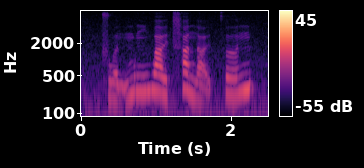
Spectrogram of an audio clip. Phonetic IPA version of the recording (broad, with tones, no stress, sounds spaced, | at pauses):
ʈ͡ʂ w ə̰˨˩ n m ʊ˥ ŋ m w a˥˧ ɪ̯ t͡sʰ a˥˩ n a̰˨˩ ɪ̯ t̪ʰ ə˧˥ n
